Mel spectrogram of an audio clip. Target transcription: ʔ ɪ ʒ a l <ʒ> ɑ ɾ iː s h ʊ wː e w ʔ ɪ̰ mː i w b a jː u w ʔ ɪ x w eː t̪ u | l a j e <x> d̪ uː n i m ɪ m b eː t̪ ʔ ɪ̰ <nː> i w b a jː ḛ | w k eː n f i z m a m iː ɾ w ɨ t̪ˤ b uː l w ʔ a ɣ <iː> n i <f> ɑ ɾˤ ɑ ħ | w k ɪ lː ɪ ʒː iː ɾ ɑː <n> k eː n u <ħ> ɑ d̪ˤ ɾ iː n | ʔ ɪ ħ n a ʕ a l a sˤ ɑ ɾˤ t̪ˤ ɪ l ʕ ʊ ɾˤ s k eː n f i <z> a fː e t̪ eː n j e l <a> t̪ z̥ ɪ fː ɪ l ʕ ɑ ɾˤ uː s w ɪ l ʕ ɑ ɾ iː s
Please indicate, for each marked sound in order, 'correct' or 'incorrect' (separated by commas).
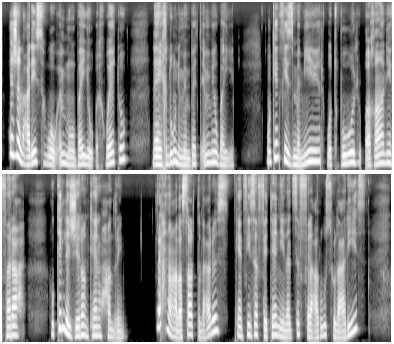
incorrect, correct, incorrect, incorrect, correct, correct, correct, correct, correct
